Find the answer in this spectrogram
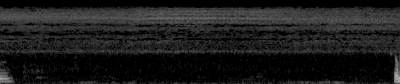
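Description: Steady rushing hiss of water flowing fast along an irrigation channel.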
